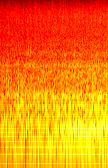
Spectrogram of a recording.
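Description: Small outboard motor running steadily on the coaching launch that keeps pace beside the sculler, a low drone under a hiss of wind and water, growing slightly louder.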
